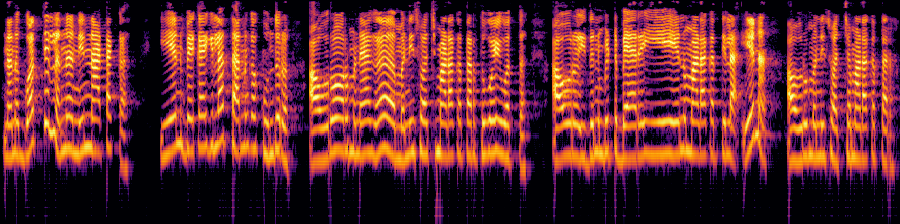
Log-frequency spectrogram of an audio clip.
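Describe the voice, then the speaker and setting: A woman's voice: very high voice, little pitch movement, pushed and bright. A woman voicing a bossy, scolding village mother in a cartoon, with a North Karnataka Kannada accent. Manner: scolding, brisk.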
